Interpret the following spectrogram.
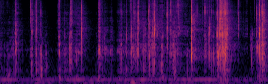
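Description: Foil wrapper of a Pokémon TCG booster pack crinkling and tearing as it is opened by hand: a quick, irregular run of crackles and clicks.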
